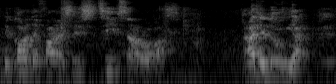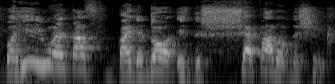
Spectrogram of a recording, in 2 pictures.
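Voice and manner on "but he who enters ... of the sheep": loud, fast sermon reading of the verse; preaching scripture reading. Real, not acted. Pastor reading the verse to the congregation, preaching loud. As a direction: boom out the scripture to the church. Reads scripture at full force.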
